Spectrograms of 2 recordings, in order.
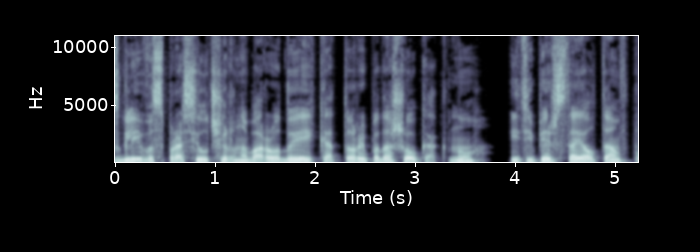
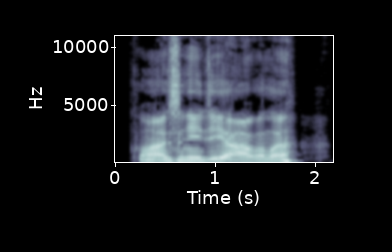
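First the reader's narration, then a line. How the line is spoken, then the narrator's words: Old man's grumble. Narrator (Russian): проворчал старик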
